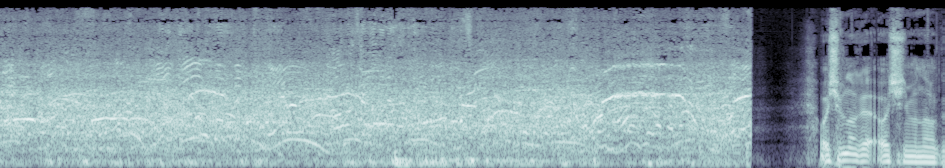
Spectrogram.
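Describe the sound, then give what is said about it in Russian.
A stadium crowd roars with loud, dense cheering, shouting and high shrieks, including children's voices, that runs steadily and then cuts off abruptly, followed by a short burst of speech. “Это звуки стадиона.”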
